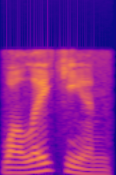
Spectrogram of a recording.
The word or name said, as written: Wallachian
